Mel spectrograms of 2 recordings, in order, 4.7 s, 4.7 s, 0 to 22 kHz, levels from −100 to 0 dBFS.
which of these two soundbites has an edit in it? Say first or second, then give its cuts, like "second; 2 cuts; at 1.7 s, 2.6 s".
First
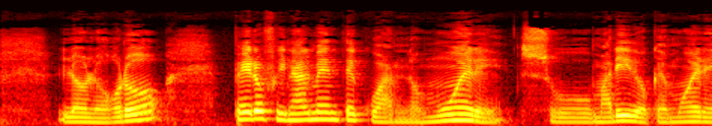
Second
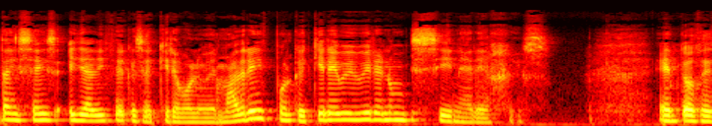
second; 2 cuts; at 1.4 s, 2.7 s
